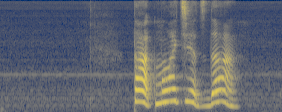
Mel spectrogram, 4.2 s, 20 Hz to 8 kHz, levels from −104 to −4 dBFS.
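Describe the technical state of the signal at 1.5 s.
No technical fault is present at 1.5 s; the signal is intact at that moment.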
